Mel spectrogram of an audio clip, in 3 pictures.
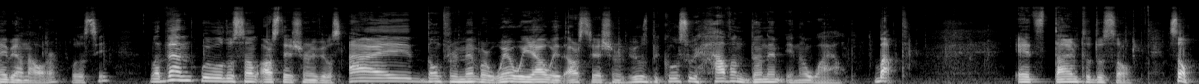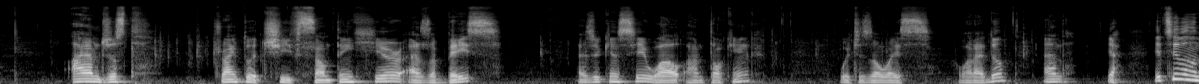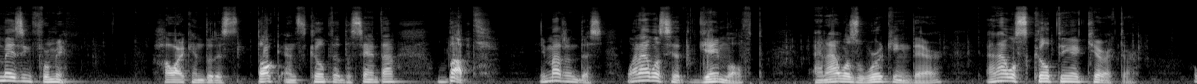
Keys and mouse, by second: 0.1 alt+middle click, 0.4 ctrl+alt+middle click, 0.7 alt+middle click, 1.4 middle click, 3.1 middle click, 4.4 alt+middle click, 5.6 middle click, 6.1 ctrl+alt+middle click, 6.4 alt+middle click, 6.8 ctrl+middle click, 7.0 middle click, 7.7 click, 8.4 alt+middle click, 8.7 ctrl+alt+middle click, 9.4 ctrl+alt+middle click, 10.0 right click, 11.0 shift+middle click, 11.3 ctrl+middle click, 11.5 middle click, 12.3 middle click, 13.6 ctrl+r, 13.9 ctrl+alt+middle click, 14.2 middle click, 15.3 alt+middle click, 15.9 click, 16.7 alt+middle click, 17.3 ctrl+middle click, 17.9 middle click, 19.5 ctrl+alt+middle click, 19.8 middle click, 20.1 ctrl+alt+middle click, 21.5 middle click, 21.9 alt+middle click, 22.2 ctrl+middle click, 23.2 alt+middle click, 24.9 shift+middle click, 25.2 shift+middle click, 26.0 alt+middle click, 26.6 middle click, 27.2 click, 27.7 shift+middle click, 28.1 middle click, 28.8-29.9 ctrl+drag, 30.1 ctrl+click, 30.5 middle click, 31.1 m, 31.5 [, 31.7 [, 32.3 middle click, 33.2-35.0 typing, 33.6 ctrl+alt+middle click.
